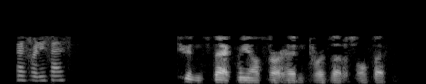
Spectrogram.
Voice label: Sheriff Dispatch, scanner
